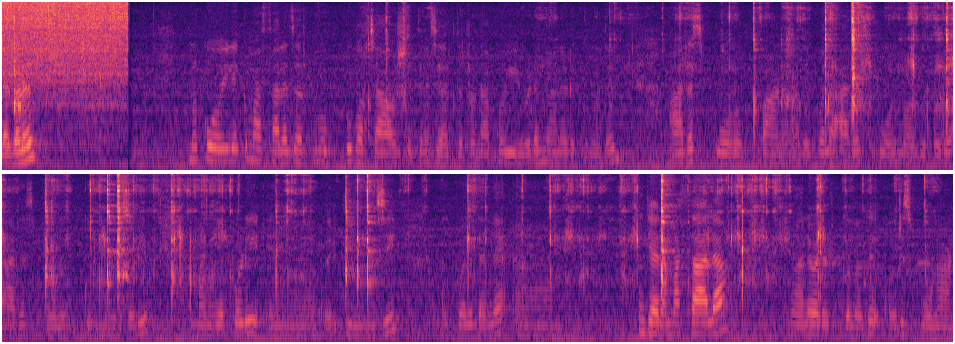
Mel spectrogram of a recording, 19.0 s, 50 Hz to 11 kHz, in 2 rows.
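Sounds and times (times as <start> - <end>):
metal spoon scraping ceramic bowl: 3.6 - 4.4, 5.2 - 19.0.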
